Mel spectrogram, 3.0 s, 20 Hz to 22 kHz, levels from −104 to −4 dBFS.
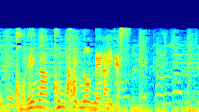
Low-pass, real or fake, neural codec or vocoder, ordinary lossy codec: none; real; none; none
